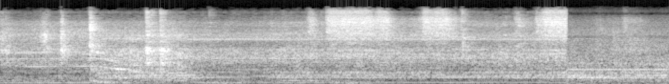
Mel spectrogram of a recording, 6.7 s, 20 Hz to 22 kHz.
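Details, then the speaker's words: Lochinvar FTXL 400,000 BTU boiler serving 12 apartments, restarted after a flow switch/low-water-cutoff lockout with all valves open and correct pressure. A steady blower hum runs through pre-purge, then ignition. Normal operation. "he's going into pre-purge i hear the ignition there you go ignition"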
